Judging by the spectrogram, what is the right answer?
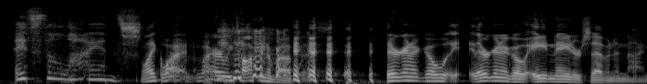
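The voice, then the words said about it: Imitates another person's voice. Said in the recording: “my best Eatman impression”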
